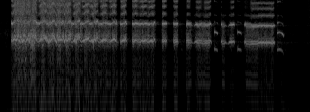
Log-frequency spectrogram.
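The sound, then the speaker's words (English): An alpaca's alarm call: a loud, shrill, high-pitched squealing cry pulsing rapidly for several seconds, then breaking into short choppy bursts before one last surge. No voices. “This is the alarm call of an alpaca.”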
